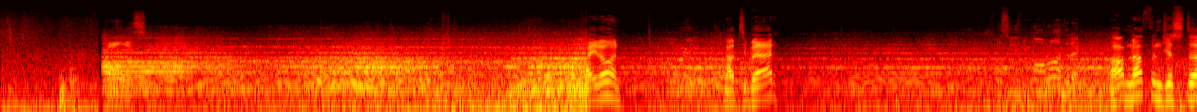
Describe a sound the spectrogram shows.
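A siren wails loudly nearby, rising and falling.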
